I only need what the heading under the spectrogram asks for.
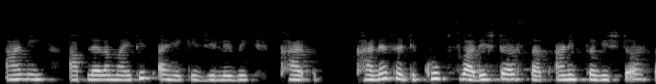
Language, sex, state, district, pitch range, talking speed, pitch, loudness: Marathi, female, Maharashtra, Dhule, 210-230 Hz, 120 wpm, 220 Hz, -17 LUFS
